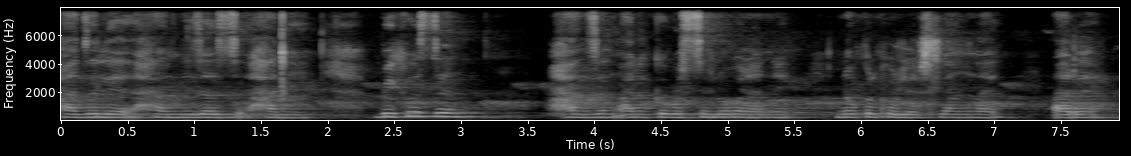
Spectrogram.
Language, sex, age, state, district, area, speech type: Bodo, female, 30-45, Assam, Udalguri, rural, spontaneous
